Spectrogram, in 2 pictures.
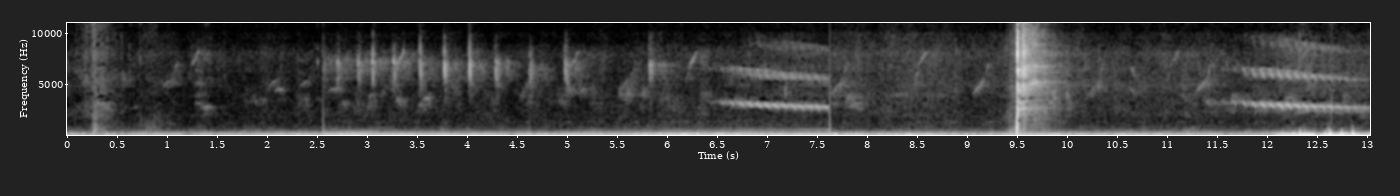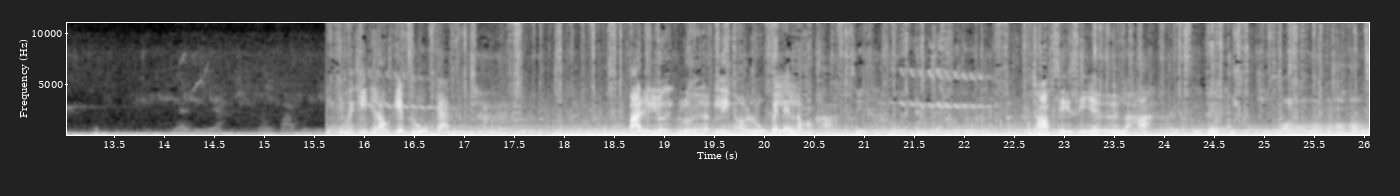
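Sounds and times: birds chirping trills: 0.4s - 13.0s, 13.8s - 26.0s
wind on microphone: 5.5s - 26.0s
golf club striking ball: 9.4s - 10.0s.

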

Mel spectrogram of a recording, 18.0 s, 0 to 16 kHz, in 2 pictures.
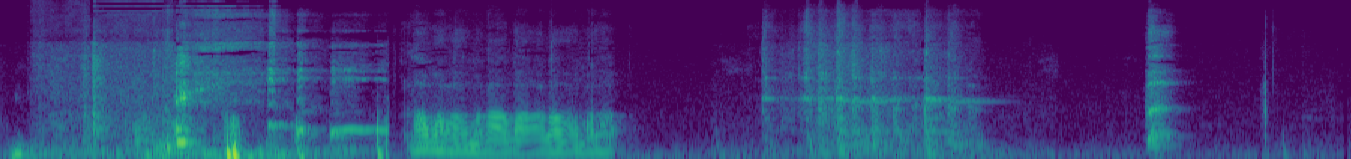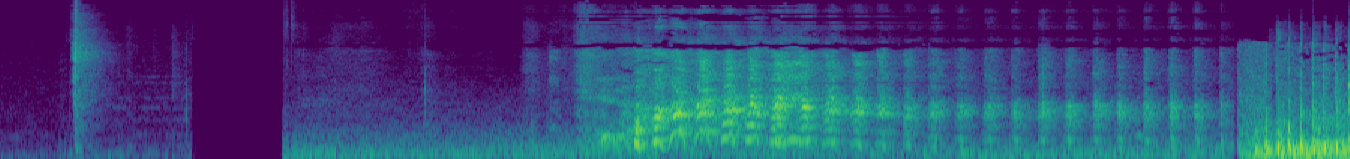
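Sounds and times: person laughing hard: 1.2s - 2.6s, 12.9s - 17.2s.

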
